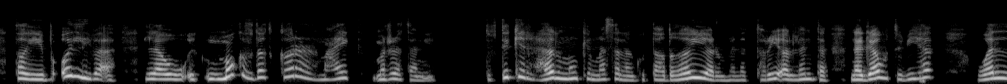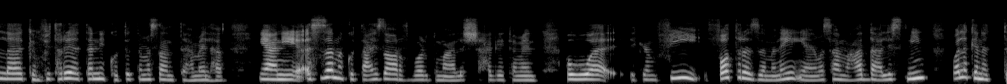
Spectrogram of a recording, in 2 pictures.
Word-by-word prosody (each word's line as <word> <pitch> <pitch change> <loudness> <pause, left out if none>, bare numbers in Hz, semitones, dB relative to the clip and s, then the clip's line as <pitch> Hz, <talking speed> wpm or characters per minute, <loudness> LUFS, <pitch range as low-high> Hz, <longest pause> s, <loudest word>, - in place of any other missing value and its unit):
طيّب 235 -5 +3
قُل 375 -5 +6
لي 275 - +4
بقى 245 -5 -3 0.3
لو 235 -2 +3 0.2
الموقف 310 - +4
ده 320 - +1
اتكرر 340 -1 -3
معاك 250 +7 -3 0.2
مرّة 230 +3 -2
تانية، 195 -3 -10 0.5
تفتكر 320 +6 0
هل 270 +8 +4
ممكن 260 -2 0
مثلًا 230 -3 -6
كنت 210 +3 -12
هتغيّر 220 +2 +3
من 195 +1 -10
الطريقة 215 +6 -1
اللي 220 +1 -3
أنت 240 -4 -2 0.2
نجوْت 245 +6 +4
بيها، 260 +9 -2 0.4
والّا 260 +2 +3
كان 240 -4 -6
في 250 - -7
طريقة 260 +1 +2
تانية 250 +1 0
كنت 210 +1 -9
أنت 235 0 -9
مثلًا 225 -2 -4
تعملها؟ 195 -1 -7 0.4
يعني 230 -2 +4
أساسًا 275 +7 +3
أنا 300 -4 +3
كنت 240 -3 -10
عايزة 235 +4 -2
أعرف 225 -4 -2
برضه 205 -1 -8
معلش 195 +1 -4
حاجة 210 0 -10
كمان 200 -1 -6 0.3
هو 230 -1 +4 0.3
كان 215 -1 -10
في 290 +5 +2 0.2
فترة 300 +1 +3
زمنيّة 225 +4 -3
يعني 195 -1 -6
مثلًا 215 0 -6
عدّى 225 +3 -4
عليه 210 +2 -3
سنين، 260 +6 +4 0.3
والّا 310 +4 +2
كانت 255 -7 +2
235 Hz, 160 wpm, -24 LUFS, 210-270 Hz, 0.5 s, قُل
